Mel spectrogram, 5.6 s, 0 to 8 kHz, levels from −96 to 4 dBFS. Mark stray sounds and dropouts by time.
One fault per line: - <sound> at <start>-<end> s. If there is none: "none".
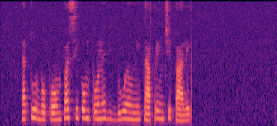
none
